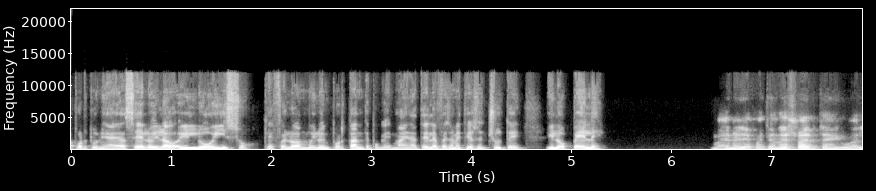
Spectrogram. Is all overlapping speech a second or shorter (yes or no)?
yes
